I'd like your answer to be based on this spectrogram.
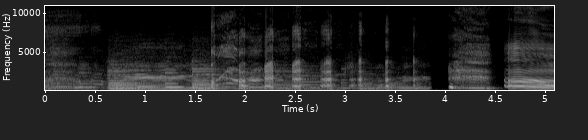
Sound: man humming; laughs

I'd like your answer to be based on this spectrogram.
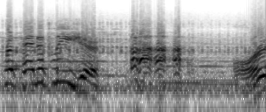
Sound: laughter

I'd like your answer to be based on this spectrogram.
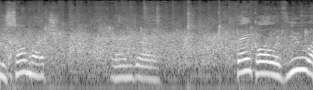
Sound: applause

